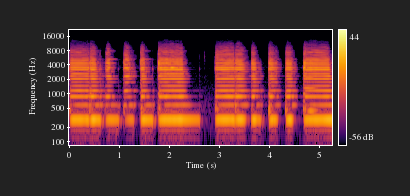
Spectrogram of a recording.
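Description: Staccato bowed notes on the open D string, short detached strokes in a rhythmic pattern with a brief pause midway, close and clear.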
